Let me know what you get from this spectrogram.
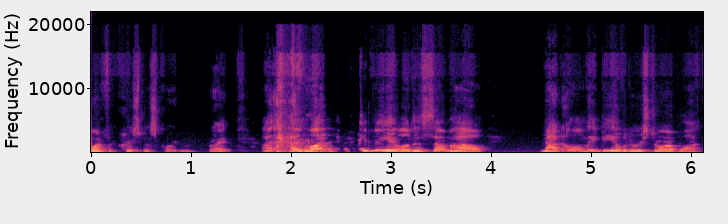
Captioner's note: laugh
